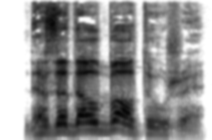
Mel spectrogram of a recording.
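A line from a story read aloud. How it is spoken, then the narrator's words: Harsh bark. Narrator (Russian): рявкнул Малинин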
